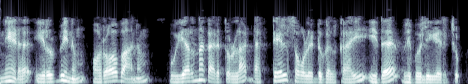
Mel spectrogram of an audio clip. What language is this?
Malayalam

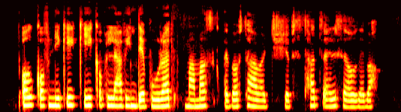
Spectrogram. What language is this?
Georgian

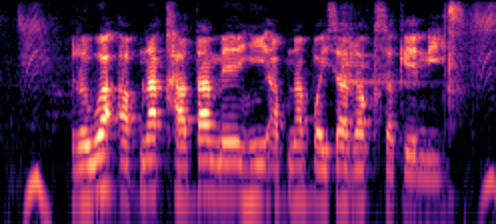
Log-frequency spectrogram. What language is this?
Bhojpuri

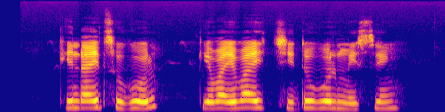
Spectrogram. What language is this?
Kalenjin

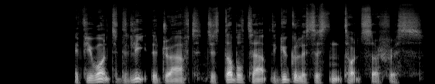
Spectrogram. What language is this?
English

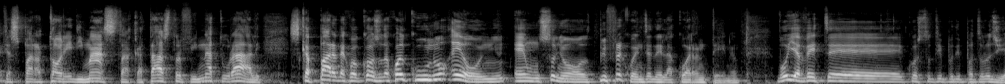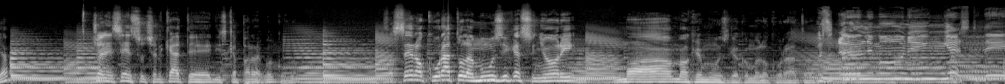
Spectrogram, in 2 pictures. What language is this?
Italian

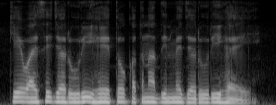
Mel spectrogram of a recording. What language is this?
Chhattisgarhi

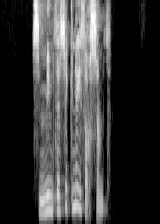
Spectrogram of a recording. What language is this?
Kabyle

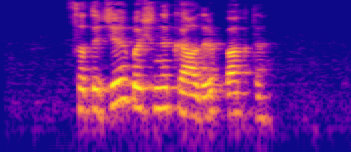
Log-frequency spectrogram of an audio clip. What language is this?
Turkish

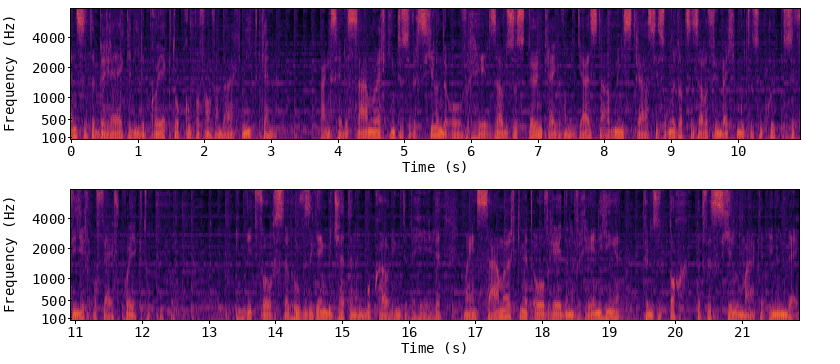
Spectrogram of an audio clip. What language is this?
Dutch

